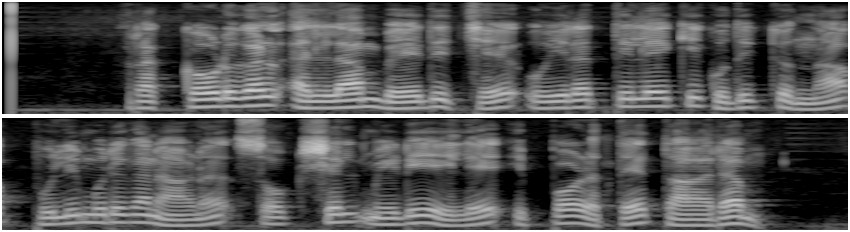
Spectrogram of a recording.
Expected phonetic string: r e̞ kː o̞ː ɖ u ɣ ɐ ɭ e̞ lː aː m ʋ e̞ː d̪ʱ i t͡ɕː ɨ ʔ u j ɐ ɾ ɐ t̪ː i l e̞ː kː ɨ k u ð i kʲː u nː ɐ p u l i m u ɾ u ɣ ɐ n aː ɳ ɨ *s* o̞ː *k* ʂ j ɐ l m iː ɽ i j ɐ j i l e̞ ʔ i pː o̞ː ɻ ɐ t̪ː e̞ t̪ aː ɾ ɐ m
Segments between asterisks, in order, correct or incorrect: correct, correct

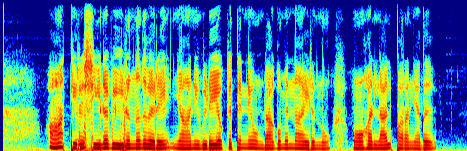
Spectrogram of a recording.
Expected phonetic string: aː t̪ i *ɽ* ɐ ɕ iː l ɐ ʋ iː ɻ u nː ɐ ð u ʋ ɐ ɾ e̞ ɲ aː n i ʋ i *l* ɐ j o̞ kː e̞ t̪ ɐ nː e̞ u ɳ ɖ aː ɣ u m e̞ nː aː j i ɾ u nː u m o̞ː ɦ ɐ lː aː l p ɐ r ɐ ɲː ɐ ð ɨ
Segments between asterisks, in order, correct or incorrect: incorrect: ɾ, incorrect: ɽ

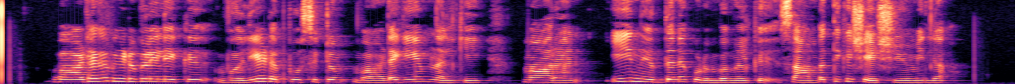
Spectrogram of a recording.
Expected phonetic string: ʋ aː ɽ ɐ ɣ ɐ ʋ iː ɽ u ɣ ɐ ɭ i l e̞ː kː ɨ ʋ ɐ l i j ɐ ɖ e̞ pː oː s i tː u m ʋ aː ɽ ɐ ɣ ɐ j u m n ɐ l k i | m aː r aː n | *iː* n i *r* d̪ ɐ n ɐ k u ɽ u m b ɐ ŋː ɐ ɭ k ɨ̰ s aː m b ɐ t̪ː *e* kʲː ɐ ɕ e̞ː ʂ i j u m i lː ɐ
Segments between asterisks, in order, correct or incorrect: correct, correct, incorrect: i

